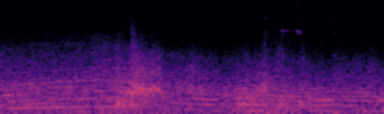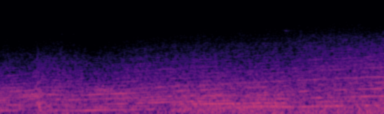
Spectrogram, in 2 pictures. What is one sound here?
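A racing car engine roars steadily, its pitch climbing and dropping as the gears shift.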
